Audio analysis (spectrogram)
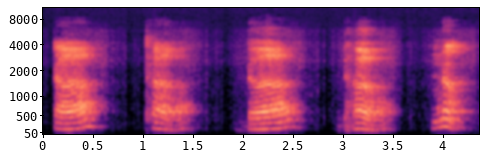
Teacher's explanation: ಮತ್ತು ಮೇಲ್ ಮೇಲ್ದವಡೆಯ ಒಳಭಾಗದಲ್ಲಿ ಈ ಸ್ಥಾನ ಬರುತ್ತೆ ಇಲ್ಲಿ ನಾಲಿಗೆಯು ಮಡಚುವುದರ ಮೂಲಕ ನಾಲಿಗೆಯನ್ನು ಮಡಚಿ ಇಲ್ಲಿ ಟಚ್ ಮಾಡುವುದರ ಮೂಲಕ ಅಂದ್ರೆ ಮೂರ್ಧ ಜಾಗದಲ್ಲಿ ಟಚ್ ಮಾಡುವುದರ ಮೂಲಕ ಟ ವರ್ಗದ ಐದು ಅಕ್ಷರಗಳು ಉತ್ಪತ್ತಿಯಾಗುತ್ತವೆ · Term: ಮೂರ್ಧನ್ಯ ಅಕ್ಷರಗಳು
